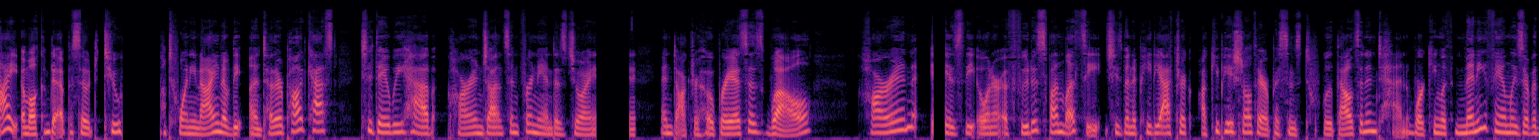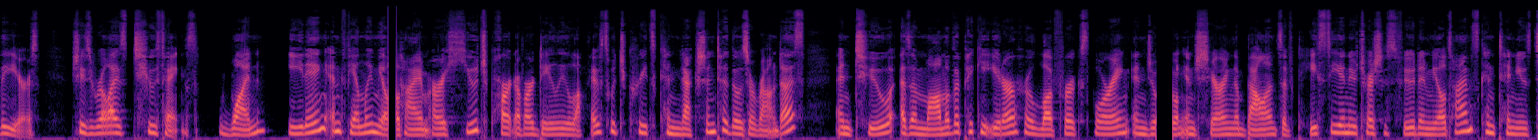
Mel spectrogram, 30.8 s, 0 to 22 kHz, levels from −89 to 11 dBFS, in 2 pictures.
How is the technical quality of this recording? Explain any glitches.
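The speech is interrupted five times by digital broadcast dropout. The receiver lost valid frames and muted until good ones returned, so the sound cuts to silence and that stretch is gone.

The holes fall at 1.22–1.65 s (between "and welcome to episode" and "of the"), 5.95–6.36 s, 9.32–9.50 s, 19.26–19.41 s (between "and family" and "are a huge part") and 26.94–27.17 s (between "her love for exploring" and "and sharing a balance"). They last from about 85 to 384 ms.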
